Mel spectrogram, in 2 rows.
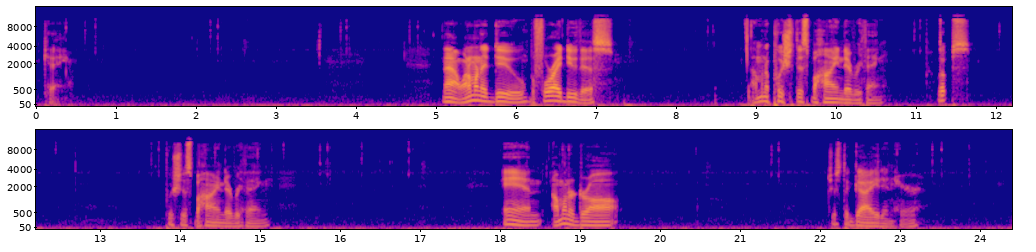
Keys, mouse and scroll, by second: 0.4 click, 2.0 click, 3.5 click, 4.5 click, 9.7 click, 10.8 click, 11.3 click, 13.5 click, 14.0 click, 15.6 click, 16.1 click, 18.6 click, 21.2 click, 23.2 click.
